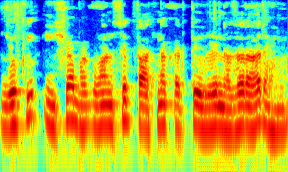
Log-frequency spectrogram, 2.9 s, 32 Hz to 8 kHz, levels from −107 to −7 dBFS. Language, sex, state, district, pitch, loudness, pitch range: Hindi, male, Bihar, Samastipur, 135 Hz, -17 LUFS, 130-140 Hz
